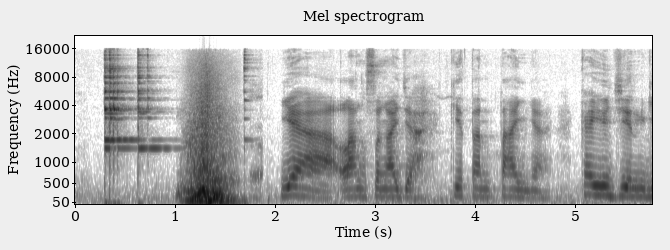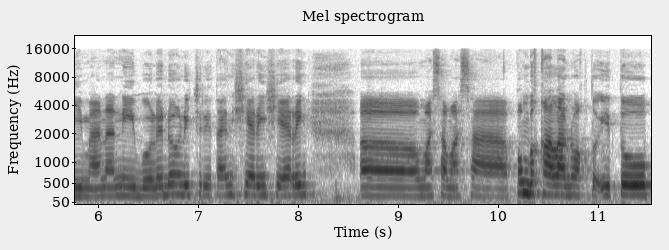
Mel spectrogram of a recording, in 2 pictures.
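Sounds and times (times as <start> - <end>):
glasses clinking together in a toast: 0.3 - 1.0
speech: 2.0 - 11.5.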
